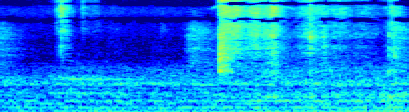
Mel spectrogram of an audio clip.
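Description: A spoon clinks as it stirs.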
